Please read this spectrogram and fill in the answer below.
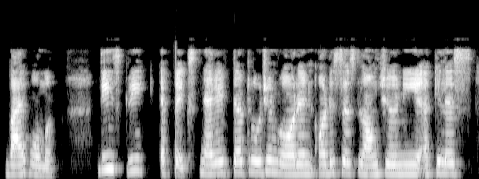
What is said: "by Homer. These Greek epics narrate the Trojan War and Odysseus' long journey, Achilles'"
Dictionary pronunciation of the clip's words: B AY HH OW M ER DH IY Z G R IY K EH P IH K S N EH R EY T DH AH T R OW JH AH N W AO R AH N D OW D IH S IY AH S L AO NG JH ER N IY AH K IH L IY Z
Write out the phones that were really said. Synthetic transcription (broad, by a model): B AY HH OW M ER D IY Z G R IY K EH P IH K S N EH R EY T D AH T R OW JH AH N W AO R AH N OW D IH S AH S L AO NG JH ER N IY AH K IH L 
